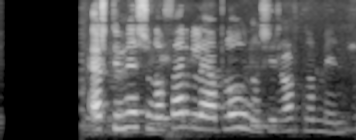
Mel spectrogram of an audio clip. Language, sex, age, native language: Icelandic, male, 12, Icelandic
